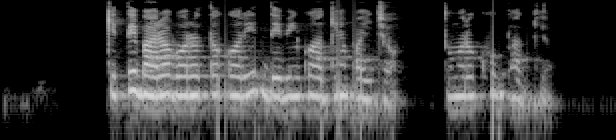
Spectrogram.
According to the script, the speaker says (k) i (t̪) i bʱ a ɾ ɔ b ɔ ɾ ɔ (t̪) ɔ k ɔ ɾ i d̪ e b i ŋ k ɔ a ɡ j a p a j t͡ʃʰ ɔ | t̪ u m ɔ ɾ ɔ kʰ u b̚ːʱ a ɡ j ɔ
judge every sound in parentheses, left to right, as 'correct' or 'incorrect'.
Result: correct, correct, correct

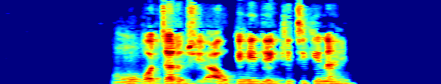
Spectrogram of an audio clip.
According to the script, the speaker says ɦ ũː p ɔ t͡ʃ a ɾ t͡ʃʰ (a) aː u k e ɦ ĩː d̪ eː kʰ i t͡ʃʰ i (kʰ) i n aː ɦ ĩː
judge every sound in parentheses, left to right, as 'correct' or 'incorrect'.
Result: incorrect: i, incorrect: k

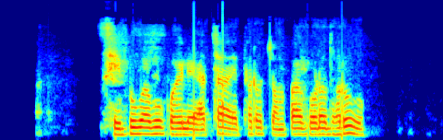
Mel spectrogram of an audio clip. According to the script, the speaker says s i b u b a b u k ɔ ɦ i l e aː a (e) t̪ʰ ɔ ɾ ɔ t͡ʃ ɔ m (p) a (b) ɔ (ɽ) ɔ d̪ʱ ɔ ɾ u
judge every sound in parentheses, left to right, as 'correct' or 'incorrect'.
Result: correct, correct, incorrect: ɡ, correct

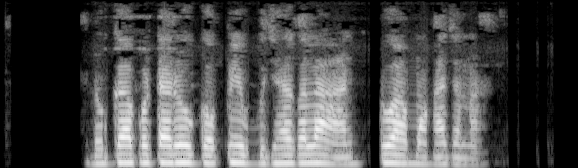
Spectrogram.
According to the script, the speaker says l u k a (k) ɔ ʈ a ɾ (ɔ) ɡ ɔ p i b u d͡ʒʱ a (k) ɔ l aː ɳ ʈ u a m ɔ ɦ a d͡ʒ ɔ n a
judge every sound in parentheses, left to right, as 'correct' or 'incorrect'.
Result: incorrect: p, incorrect: u, incorrect: ɡ

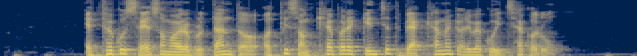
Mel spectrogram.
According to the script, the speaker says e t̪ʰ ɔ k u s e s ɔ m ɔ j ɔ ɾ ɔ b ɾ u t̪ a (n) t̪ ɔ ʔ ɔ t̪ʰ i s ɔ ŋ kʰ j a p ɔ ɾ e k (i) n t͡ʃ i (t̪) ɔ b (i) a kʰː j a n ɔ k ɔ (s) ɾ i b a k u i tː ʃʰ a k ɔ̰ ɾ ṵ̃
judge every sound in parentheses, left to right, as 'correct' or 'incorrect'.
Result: correct, correct, correct, incorrect: j, incorrect: none

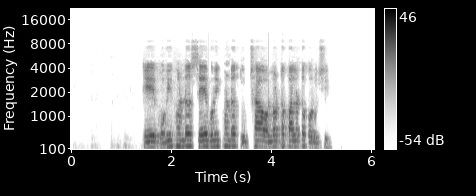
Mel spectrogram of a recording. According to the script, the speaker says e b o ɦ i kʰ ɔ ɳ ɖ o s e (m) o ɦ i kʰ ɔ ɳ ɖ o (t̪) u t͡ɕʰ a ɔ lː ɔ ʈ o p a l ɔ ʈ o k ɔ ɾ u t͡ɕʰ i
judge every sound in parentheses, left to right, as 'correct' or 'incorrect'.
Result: incorrect: b, correct

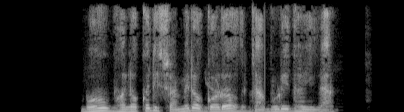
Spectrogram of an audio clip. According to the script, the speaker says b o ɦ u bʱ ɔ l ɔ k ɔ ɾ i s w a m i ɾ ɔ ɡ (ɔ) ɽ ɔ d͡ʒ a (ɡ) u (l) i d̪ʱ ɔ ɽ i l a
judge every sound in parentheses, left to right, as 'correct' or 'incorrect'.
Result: correct, incorrect: b, incorrect: ɽ

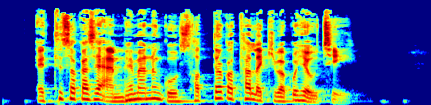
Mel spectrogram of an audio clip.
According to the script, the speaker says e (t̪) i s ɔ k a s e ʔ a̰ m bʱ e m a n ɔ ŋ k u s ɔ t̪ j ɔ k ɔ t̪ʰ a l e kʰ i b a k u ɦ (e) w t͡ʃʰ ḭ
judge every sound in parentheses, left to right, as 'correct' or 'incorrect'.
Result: incorrect: t̪ʰ, correct

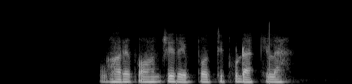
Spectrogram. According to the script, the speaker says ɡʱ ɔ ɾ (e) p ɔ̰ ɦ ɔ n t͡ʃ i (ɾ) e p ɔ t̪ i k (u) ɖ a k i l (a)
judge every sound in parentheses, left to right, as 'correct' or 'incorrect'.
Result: correct, correct, correct, correct

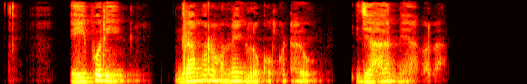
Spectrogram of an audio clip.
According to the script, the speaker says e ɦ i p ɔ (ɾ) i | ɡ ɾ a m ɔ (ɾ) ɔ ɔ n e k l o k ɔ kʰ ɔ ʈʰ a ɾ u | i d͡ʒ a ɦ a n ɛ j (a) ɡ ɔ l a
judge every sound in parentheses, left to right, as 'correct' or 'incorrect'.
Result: correct, correct, correct

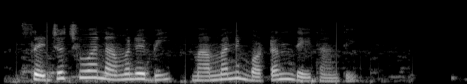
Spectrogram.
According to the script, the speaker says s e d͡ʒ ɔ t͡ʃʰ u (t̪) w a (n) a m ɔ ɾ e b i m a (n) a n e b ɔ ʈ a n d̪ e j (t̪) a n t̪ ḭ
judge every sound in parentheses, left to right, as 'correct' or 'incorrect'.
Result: incorrect: none, correct, incorrect: m, incorrect: t̪ʰ

